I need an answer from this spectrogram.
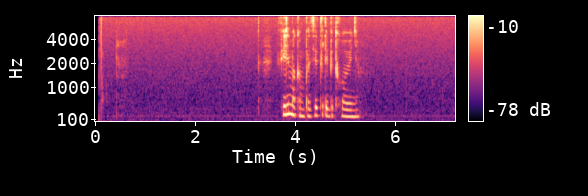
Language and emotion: Russian, neutral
